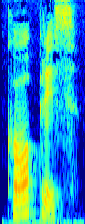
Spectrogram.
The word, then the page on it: kapris: [k'a:pris]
